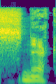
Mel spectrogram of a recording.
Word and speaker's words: SNCC: a group called sncc which is usually pronounced snick which stood for student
